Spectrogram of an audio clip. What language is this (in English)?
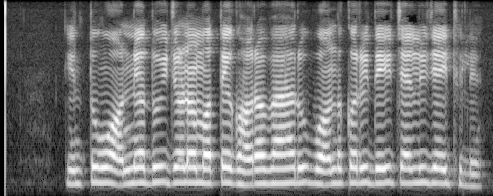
Odia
